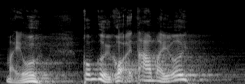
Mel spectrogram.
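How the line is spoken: Shouting. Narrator (Vietnamese): Có thằng còn hét lên

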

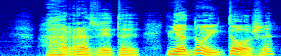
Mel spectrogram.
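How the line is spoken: Husky alluring question. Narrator (Russian): с волнующей хрипотцой в голосе поинтересовалась девушка

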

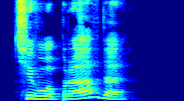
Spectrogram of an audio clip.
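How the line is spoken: Astonished, then loud laughter. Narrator (Russian): изумленно переспросил он и громко расхохотался

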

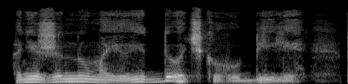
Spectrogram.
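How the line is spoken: Whisper. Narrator (Russian): прошептал Лемеш

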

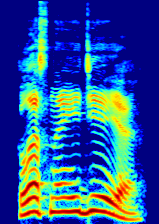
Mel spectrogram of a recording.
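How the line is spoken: Joyful yell. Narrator (Russian): обрадованно заорал Стас

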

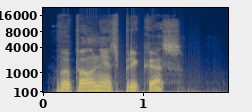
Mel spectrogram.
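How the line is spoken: Sigh. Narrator (Russian): вздохнул Рашин

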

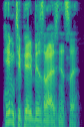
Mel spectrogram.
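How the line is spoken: Chuckling. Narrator (Russian): хохотнул командир

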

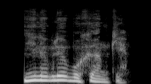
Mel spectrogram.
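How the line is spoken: Sighing. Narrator (Russian): вздохнул Тычок

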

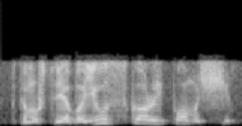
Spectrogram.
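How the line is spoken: Yelling. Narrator (Russian): заорал Фрэнсис

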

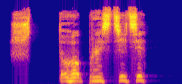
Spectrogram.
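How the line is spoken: Hoarse. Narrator (Russian): прохрипел он

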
